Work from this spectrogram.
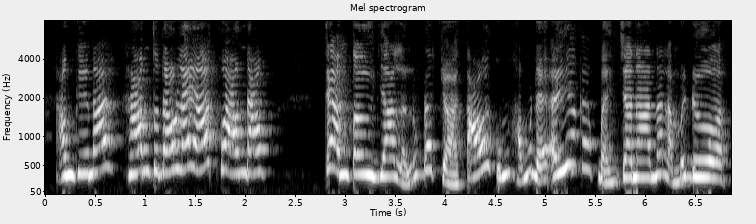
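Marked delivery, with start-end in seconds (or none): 0.8-2.2 high, very fast protest; protesting denial. A narrator's reading. Accused companion denying he took the frogs, quick high protest. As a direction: rattle off a high-pitched denial.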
